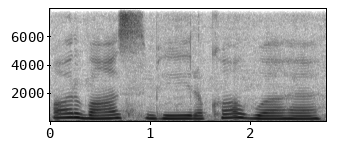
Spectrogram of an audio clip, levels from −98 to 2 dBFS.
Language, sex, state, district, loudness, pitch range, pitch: Hindi, female, Jharkhand, Ranchi, -12 LUFS, 205-255 Hz, 215 Hz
